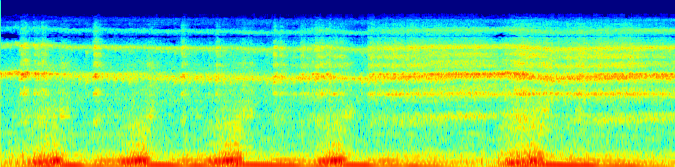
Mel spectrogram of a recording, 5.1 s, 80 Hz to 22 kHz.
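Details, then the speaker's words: 2012 Ford Focus manual, flooded to the roof by Hurricane Helene, just started and blowing water from the exhaust: revs surge and sag about every 1.5 seconds and won't hold a steady idle. Engine otherwise sounds healthy; alternator possibly seized. "so it doesn't want to stay idling but it's the engine sounds pretty healthy"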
